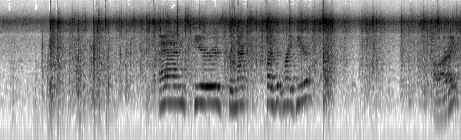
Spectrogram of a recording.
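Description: A plastic wrapper crinkles and rustles in hands.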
